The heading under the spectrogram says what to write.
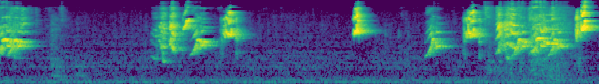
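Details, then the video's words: Cape parrot kept as a pet, producing odd noises: scattered loud raspy screeches and squeaks in uneven clusters separated by pauses. "making some odd sounds"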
